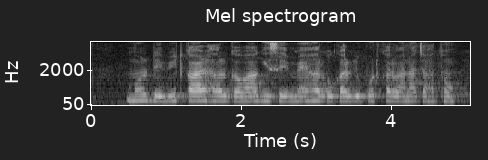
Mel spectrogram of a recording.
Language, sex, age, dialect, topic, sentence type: Chhattisgarhi, female, 60-100, Eastern, banking, statement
